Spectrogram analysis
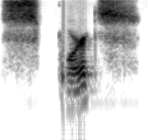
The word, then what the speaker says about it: sports: the voiced version it's gonna sound a little bit like a b in this case sports it's not sports with a buh but it's gonna sound very very similar um you could probably do a b and it won't really make much of a difference but it's supposed to be a p um and uh in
